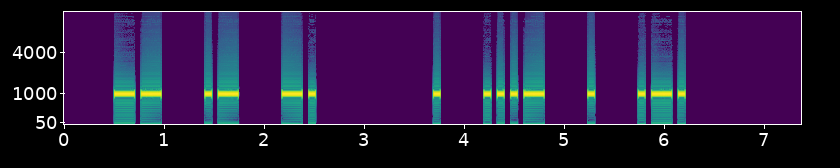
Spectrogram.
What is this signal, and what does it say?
Morse code, heard as a keyed tone, about 18 wpm, spaced as for 12 wpm, 1000 Hz. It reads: MAN EVER
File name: qotdfiles / 12wpm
